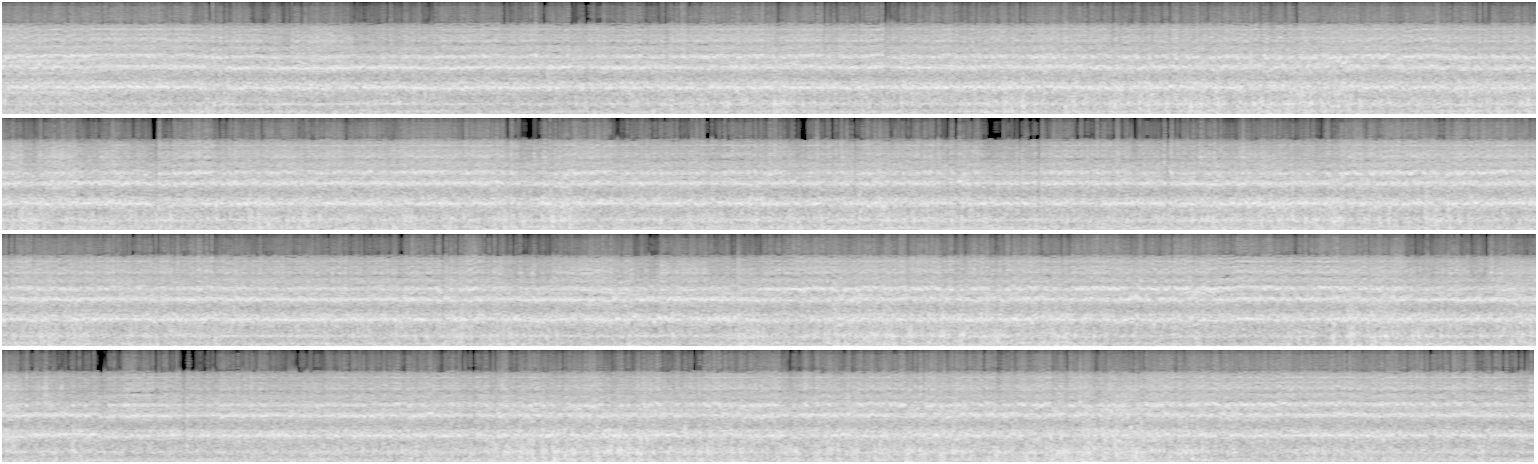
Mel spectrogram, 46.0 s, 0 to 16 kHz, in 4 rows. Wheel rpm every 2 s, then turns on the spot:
220, 230, 230, 230, 230, 220, 230, 230, 230, 230, 230, 230, 230, 230, 220, 230, 220, 220, 230, 230, 230, 220, 230.
none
